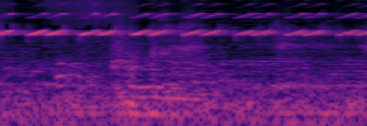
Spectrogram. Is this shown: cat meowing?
no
